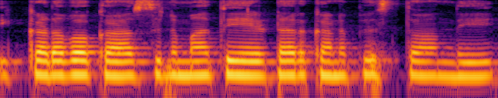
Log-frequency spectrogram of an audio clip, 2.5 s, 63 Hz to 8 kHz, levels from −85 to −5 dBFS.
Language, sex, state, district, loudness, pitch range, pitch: Telugu, female, Andhra Pradesh, Guntur, -17 LUFS, 190-200 Hz, 195 Hz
